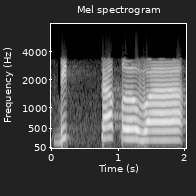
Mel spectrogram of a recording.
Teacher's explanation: قلقلہ کریں گے, آواز میں جنبش ہوگی, آواز لوٹتی ہوئی آئے گی. بِالتَّقْوَى بغیر قلقلہ جیسے بِالتَّقْوَى بِالتَّقْوَى.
